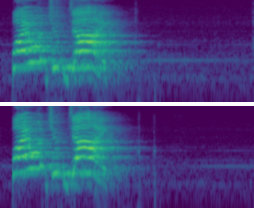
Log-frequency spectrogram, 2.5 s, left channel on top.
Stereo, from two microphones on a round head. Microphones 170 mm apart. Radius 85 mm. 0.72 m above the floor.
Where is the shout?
25° right (ahead or behind), 0.6 m.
